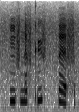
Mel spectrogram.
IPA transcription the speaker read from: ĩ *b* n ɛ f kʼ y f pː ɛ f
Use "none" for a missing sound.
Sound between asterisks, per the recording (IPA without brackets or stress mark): f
